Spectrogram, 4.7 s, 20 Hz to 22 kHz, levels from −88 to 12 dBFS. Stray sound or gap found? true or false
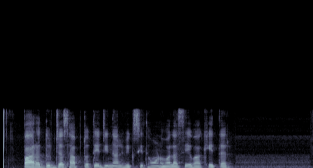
false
